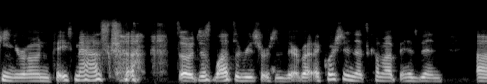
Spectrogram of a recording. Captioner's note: laughs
